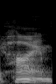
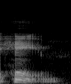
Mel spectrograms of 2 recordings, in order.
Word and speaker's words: Heimdall: of their pronunciation guide they don't say Heim they say hame like and I'm not even entirely sure where they got that distinction from but that is how they say it in that pronunciation guide I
